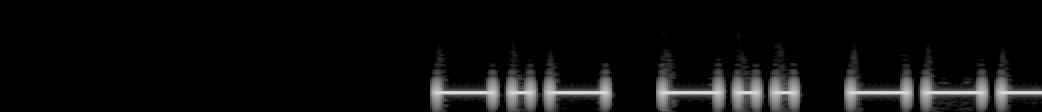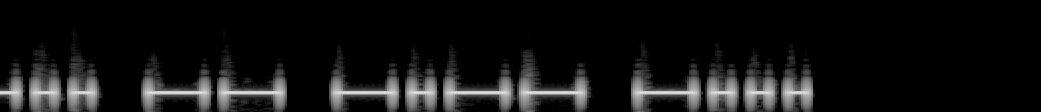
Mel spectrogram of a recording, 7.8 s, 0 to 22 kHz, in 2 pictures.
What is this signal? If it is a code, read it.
Morse code, heard as a keyed tone, about 17 wpm, 700 Hz. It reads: KD8MYB
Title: USA Call Signs - 6 Characters - 17wpm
